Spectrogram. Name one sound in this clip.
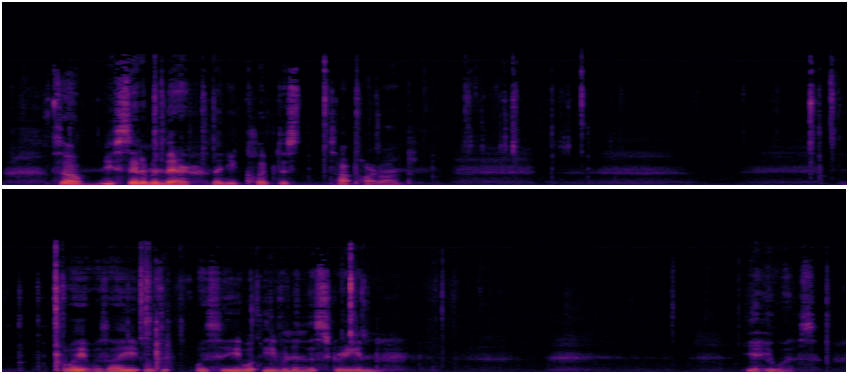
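Plastic toy bricks click and rattle as they are handled.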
